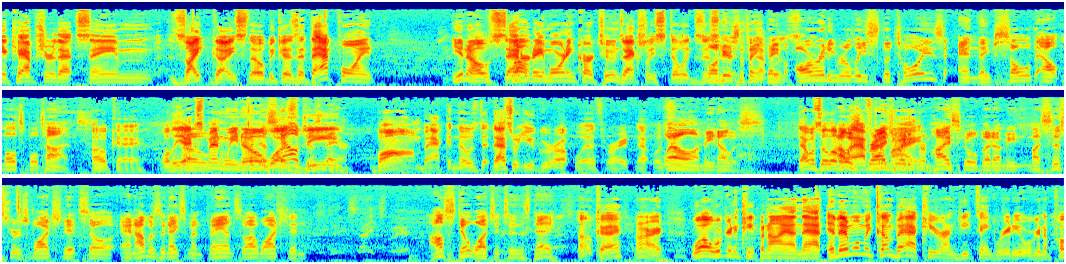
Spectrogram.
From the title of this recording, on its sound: Live From The Agricenter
